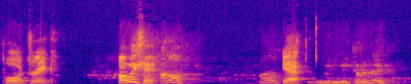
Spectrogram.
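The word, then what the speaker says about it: Pádraig: pronounced It's actually pronounced the Scots pronounce it porrick, but in Ireland it's usually pronounced podrig.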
